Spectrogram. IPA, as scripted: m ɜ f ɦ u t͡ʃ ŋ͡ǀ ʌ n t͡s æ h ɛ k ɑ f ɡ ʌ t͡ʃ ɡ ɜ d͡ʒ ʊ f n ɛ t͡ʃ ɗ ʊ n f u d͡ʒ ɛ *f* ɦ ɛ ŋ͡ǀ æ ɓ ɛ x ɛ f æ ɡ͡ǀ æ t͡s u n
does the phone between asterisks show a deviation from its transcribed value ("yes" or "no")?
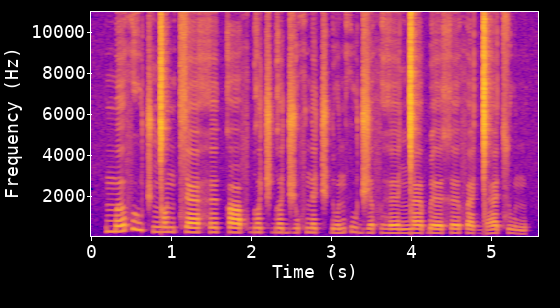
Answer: no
